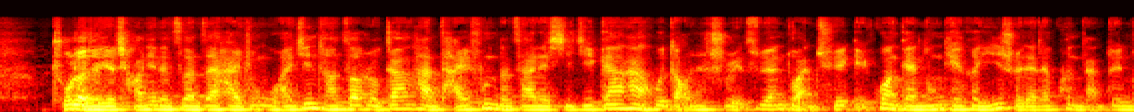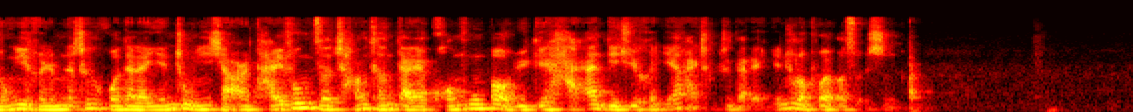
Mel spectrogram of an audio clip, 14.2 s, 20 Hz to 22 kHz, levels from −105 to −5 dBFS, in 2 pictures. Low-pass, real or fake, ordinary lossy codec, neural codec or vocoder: 10.8 kHz; real; Opus, 16 kbps; none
